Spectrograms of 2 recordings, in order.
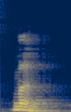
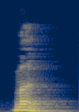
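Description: First: The vowel is a reduced, weak schwa sound. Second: The same.

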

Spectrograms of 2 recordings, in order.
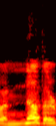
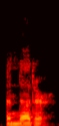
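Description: First: The th is said as a plain th sound. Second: The th is said almost like a d.

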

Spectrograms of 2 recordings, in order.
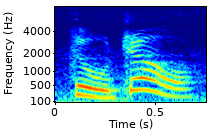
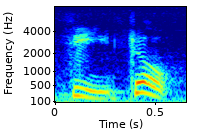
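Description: First: The first syllable starts with a 'z' sound. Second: The first syllable starts with a 'j' sound. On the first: The speaker calls it right. "诅咒也不可以念成沮咒" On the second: The speaker calls it wrong. "不可以念成沮咒"

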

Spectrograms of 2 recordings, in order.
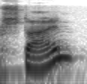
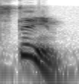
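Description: First: The word has a German-style pronunciation. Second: The word has an English-style pronunciation. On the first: "of Germanic derivation, and you can pronounce it either Stein" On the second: "if you wanted to do the English way"

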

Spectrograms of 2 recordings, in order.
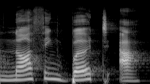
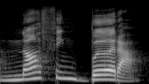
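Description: First: The t in 'but' is a clear t. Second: The t in 'but' is a quick flap. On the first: The speaker calls it wrong. "Só que eu não vou falar nothing but a" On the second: The speaker calls it right. "Vai ficar nothing but a"

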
